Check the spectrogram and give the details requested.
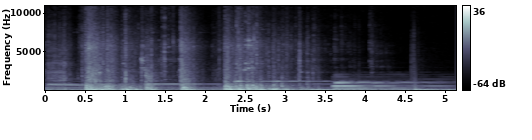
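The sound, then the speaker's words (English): A front door is smashed open: a series of heavy, booming thuds and splintering crashes in quick succession, loud, then a lingering ringing tone and one last sharp knock. “That was when the front door was smashed open.”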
